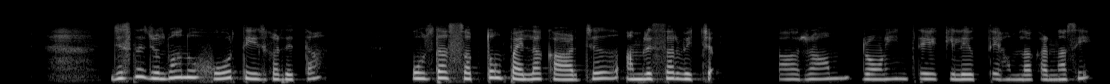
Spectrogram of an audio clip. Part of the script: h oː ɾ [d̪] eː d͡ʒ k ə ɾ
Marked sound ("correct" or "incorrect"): incorrect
